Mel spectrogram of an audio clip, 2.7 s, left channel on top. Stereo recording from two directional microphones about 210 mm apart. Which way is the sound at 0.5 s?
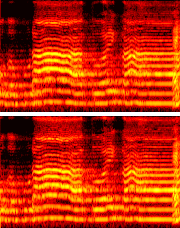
15° left (ahead or behind).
